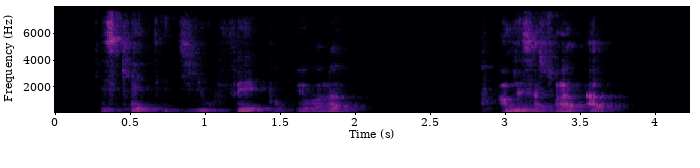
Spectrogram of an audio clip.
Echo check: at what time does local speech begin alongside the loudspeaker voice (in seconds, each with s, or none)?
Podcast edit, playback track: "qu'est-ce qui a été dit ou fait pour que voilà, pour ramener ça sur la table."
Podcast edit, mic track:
none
